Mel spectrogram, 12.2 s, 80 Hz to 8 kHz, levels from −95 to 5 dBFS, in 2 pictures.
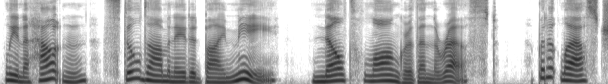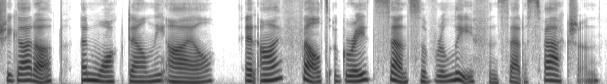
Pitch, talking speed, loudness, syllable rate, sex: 190 Hz, 160 wpm, -18 LUFS, 4.2 syllables/s, female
